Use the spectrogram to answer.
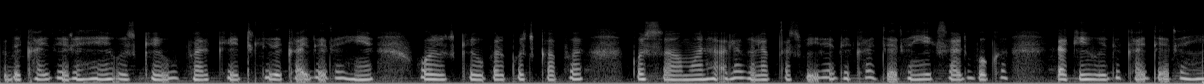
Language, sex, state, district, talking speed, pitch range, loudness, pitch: Hindi, female, Chhattisgarh, Raigarh, 170 wpm, 220-260 Hz, -27 LUFS, 235 Hz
